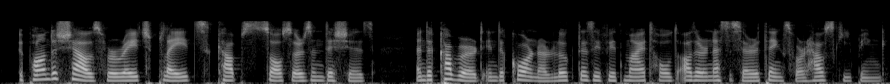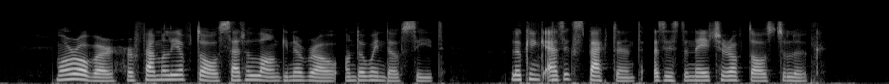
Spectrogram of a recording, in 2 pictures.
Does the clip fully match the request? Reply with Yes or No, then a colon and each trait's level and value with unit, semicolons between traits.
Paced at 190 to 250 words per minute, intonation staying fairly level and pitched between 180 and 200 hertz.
No: average, 175 wpm; narrow, 2.3 semitones; medium, 185 Hz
